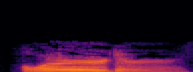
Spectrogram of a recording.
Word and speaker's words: order: 请注意发音哦，很多人念作 odor，odor 就是臭味的意思，这可是 order 加 r，order。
